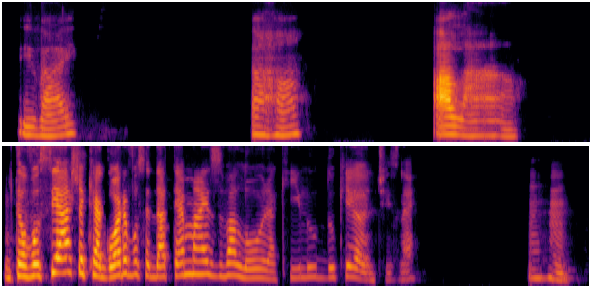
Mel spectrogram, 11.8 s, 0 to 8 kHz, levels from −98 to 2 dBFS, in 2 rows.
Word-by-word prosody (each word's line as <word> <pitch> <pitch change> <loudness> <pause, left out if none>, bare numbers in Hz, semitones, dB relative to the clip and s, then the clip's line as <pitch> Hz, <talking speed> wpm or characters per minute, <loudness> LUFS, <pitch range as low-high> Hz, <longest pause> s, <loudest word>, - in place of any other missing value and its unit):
E 180 -6 -8
vai. 165 +5 -7 1.7
Aham. 175 +1 -8 1.3
Ah - - +8
lá. 155 -4 -8 0.8
Então 230 +5 +3
você 245 +6 +4
acha 300 -1 +6
que 270 - -3
agora 235 +4 +5
você 260 -3 -7
dá 220 -1 -1
até 245 +3 -4
mais 275 -2 -3
valor 205 -6 -5
àquilo 200 +5 -17
do 200 +1 -14
que 225 - -11
antes, 150 -5 -12
né. 160 +1 -19 1.2
Uhum. 190 -3 -16
195 Hz, 105 wpm, -22 LUFS, 165-240 Hz, 1.7 s, Ah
